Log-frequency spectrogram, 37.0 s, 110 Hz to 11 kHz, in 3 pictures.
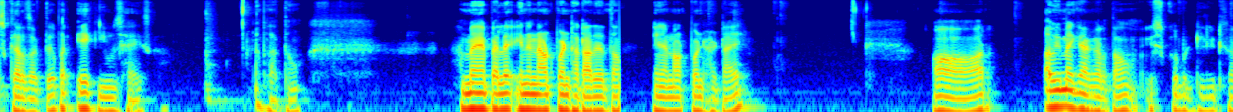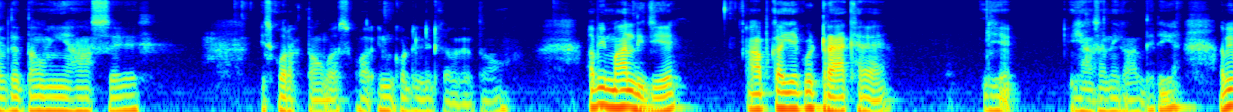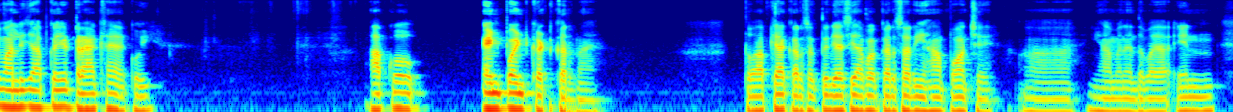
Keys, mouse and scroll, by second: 6.1 ctrl+shift+z, 13.9 Delete, 17.2 Delete, 21.4 alt+click, 22.9 Delete, 25.2 space, 33.2 space, 35.9 i.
